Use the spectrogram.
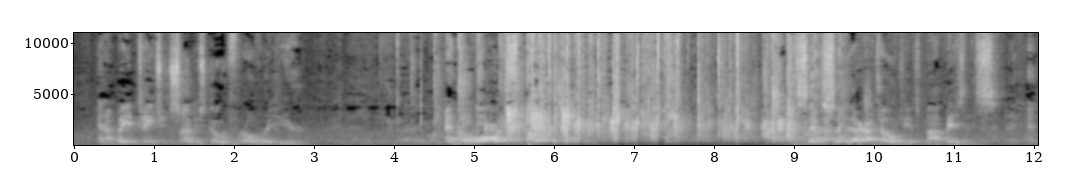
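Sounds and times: crowd applauding: 4.4s - 10.1s.

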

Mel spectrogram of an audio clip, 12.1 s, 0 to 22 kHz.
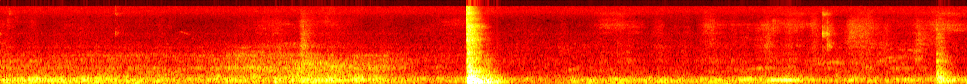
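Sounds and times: faint low background noise: 0.0s - 12.0s.

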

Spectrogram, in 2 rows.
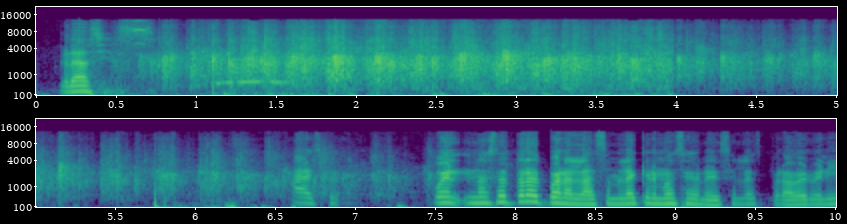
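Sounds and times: audience applauding: 0.7s - 7.5s.

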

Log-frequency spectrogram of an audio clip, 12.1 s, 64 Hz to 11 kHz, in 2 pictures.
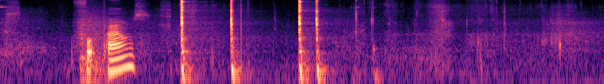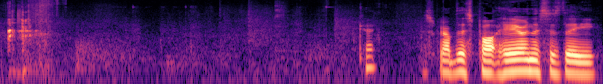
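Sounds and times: torque wrench clicks: 1.8s - 3.8s
tools clattering: 1.8s - 4.0s.

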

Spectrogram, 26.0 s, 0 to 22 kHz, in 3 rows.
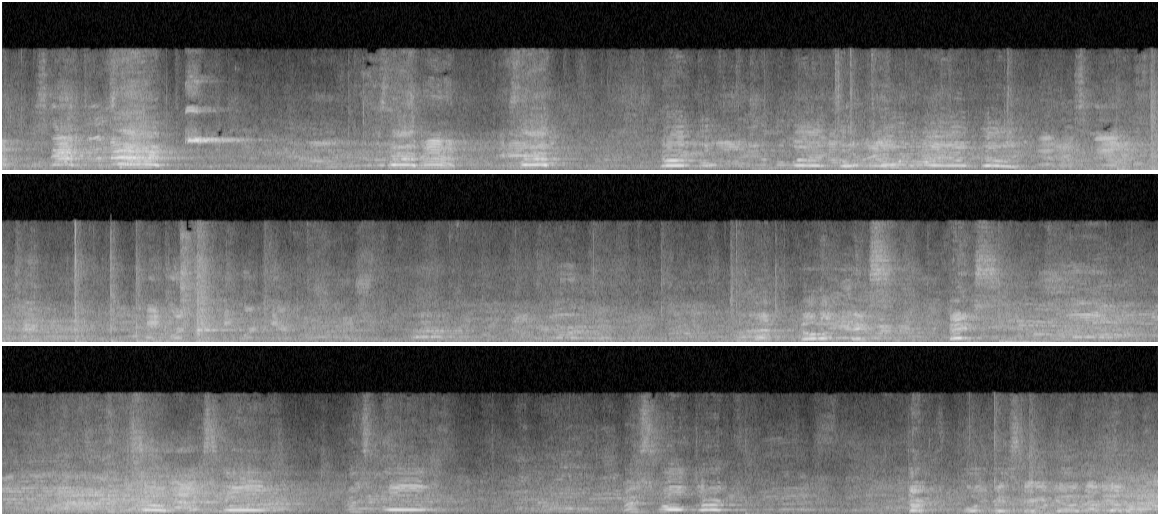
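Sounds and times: voices shouting in gymnasium: 0.0s - 26.0s.

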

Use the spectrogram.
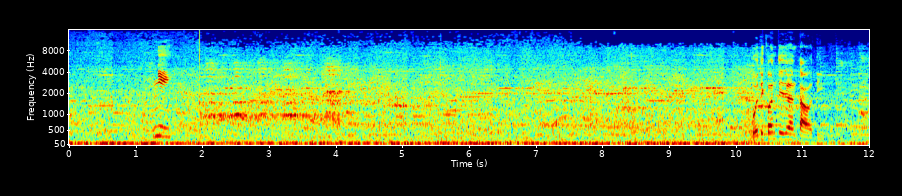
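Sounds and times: low rumble of hall: 0.0s - 12.0s.

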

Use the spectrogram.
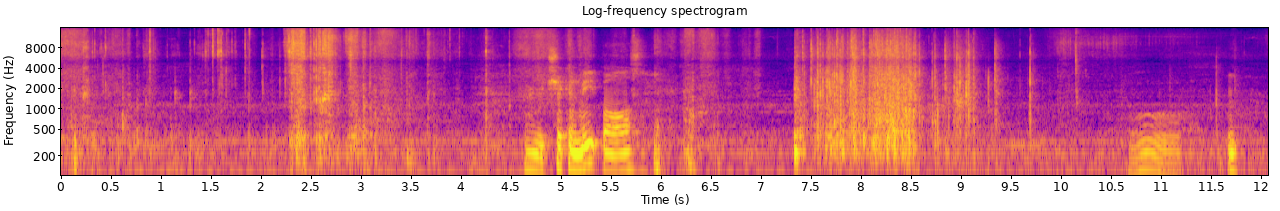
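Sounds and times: plastic bag crinkling: 0.0s - 3.2s, 7.3s - 10.5s.

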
